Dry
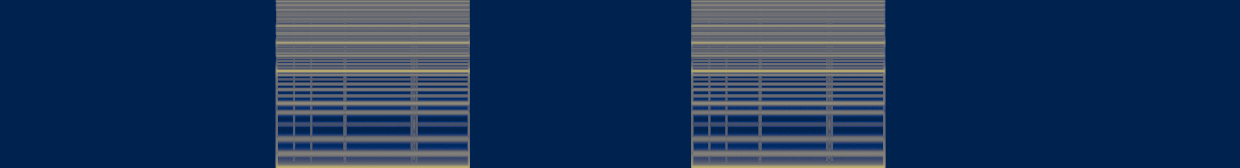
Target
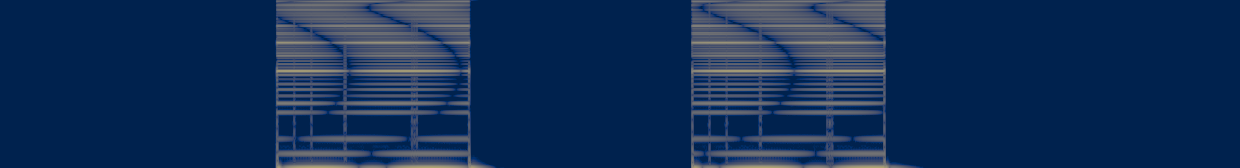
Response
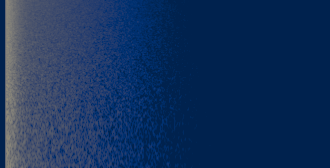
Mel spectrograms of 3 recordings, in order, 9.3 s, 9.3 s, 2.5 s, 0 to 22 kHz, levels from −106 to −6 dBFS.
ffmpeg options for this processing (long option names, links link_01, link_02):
-filter_complex "[0:a]afftfilt=real='re*gte(hypot(re,im),0.00178)':imag='im*gte(hypot(re,im),0.00178)':win_size=1024:overlap=0.75,asplit=2[link_01][link_02];[link_02]adelay=2.7,afreqshift=1.2[link_03];[link_01][link_03]amix=inputs=2:normalize=1,volume=-7.5dB"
